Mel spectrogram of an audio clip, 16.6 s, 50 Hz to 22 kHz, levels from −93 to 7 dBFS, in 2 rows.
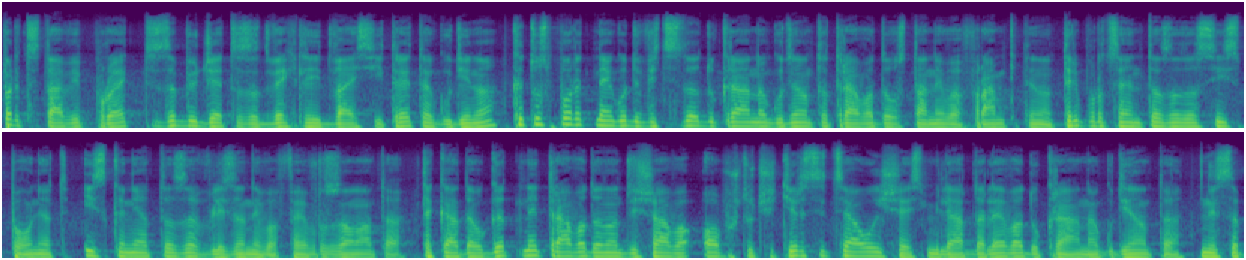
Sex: male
